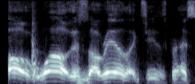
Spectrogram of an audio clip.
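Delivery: stunned realization. Retold or imitated. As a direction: let the shock hit, then trail off. Realizes the call was real.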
